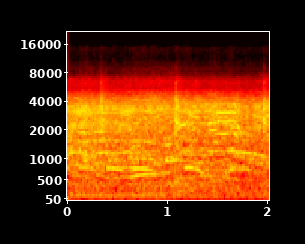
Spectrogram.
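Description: Fairground hubbub: many voices overlapping, with high children's shouts and calls. A steady low engine hum runs underneath and fades out about a second and a half in.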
